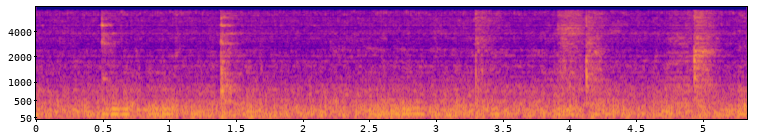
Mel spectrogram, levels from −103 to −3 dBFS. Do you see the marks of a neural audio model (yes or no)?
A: yes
